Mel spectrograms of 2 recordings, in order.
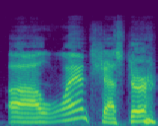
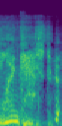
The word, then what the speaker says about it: Lancaster: On my way to Lancaster. No, you said it wrong. It's Lancaster. Right.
